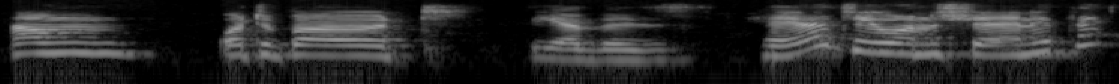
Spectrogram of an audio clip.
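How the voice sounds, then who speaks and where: A woman's voice: on the high side, expressive, normal speed, sharp tone. Young woman, webinar moderator, encouraging, muffled video-call sound. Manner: encouraging, asks follow-up questions. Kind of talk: moderating an online panel.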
